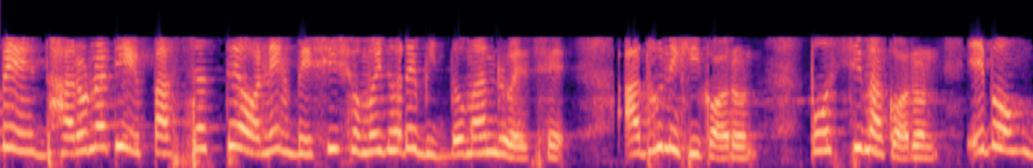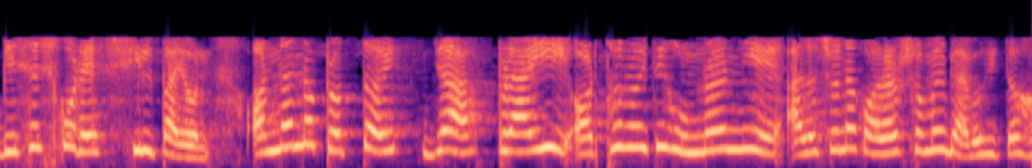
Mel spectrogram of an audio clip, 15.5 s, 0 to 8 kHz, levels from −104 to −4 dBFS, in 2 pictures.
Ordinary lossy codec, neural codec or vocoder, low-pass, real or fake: AAC, 16 kbps; none; 7.2 kHz; real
